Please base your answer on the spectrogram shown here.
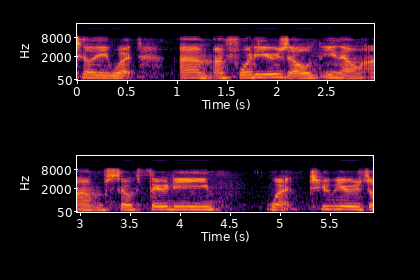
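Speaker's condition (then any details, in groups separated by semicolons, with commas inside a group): Cerebral palsy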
